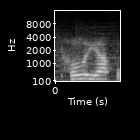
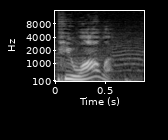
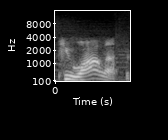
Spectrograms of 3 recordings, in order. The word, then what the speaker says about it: Puyallup: And I think he was from Pulley Up, Washington. Does that sound right? Is there a Pulley Up? – Yeah, it's pronounced Puyallup. – Puyallup.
